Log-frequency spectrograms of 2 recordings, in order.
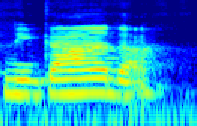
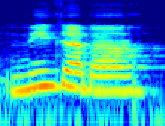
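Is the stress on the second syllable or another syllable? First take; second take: second; another. First: The stress is on the second syllable. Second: The stress is not on the second syllable. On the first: The speaker calls it right. "the stress is on the second A, or the second syllable" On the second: The speaker calls it wrong. "I've been saying that word wrong. I was saying Nigada"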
